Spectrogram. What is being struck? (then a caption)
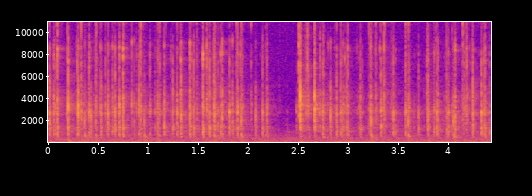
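Plastic mechanical keyboard on a felt mat. A plastic mechanical keyboard resting on a felt mat is typed on rapidly with the fingertips of both hands, producing a fast stream of short, bright, clicky keystrokes. There is a brief pause midway before the typing resumes at the same quick pace.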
